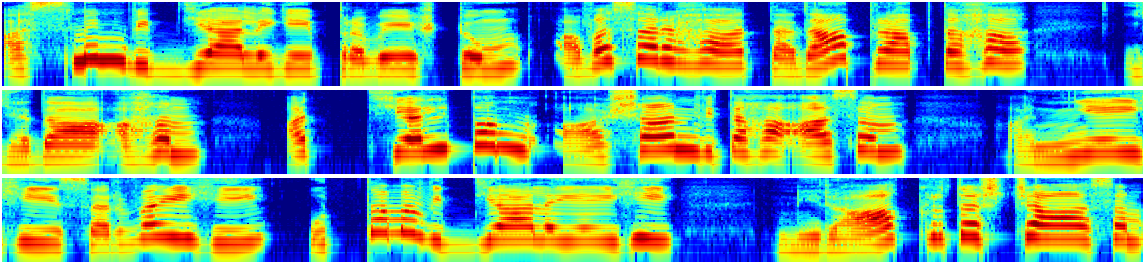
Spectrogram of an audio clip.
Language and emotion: Sanskrit, surprised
